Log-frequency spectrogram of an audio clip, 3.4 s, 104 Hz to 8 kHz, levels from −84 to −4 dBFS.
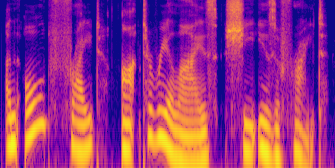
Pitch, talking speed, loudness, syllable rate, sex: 175 Hz, 180 wpm, -15 LUFS, 4.1 syllables/s, female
